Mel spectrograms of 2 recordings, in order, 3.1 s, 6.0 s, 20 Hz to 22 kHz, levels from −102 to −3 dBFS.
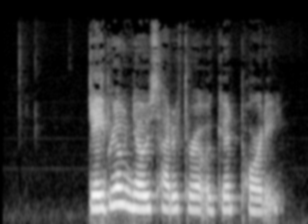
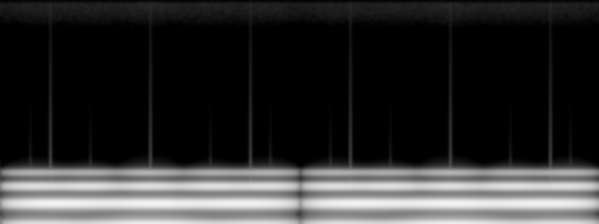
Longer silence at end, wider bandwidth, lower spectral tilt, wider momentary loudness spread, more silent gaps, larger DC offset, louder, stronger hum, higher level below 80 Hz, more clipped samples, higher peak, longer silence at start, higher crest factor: first, 0.3 s vs 0 s; first, 15.5 kHz vs 1 kHz; second, -5.5 dB/octave vs -14 dB/octave; first, 11 LU vs 3 LU; neither; neither; second, -16 LUFS vs -12 LUFS; neither; about the same, -58 dBFS vs -60 dBFS; neither; about the same, -2 dBFS vs -2 dBFS; first, 0.9 s vs 0 s; first, 16 dB vs 10 dB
